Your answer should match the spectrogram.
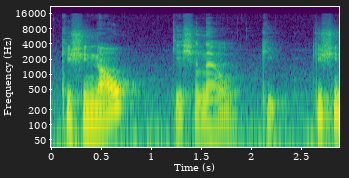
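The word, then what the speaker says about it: Chișinău: have as well so but the original pronunciation will be key chanel key she now key Chanel key if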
